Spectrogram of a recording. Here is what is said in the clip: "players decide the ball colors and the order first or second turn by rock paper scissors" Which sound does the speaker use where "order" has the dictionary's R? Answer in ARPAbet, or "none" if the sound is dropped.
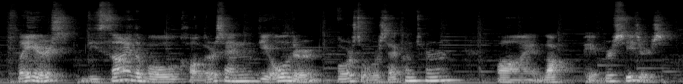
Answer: L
